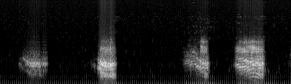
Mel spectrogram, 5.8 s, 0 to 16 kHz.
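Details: Carpathian red deer stag in rut, breeding season in Bucovina, Romania, 29 September 2022; four hoarse, throaty roars about every one and a half seconds, each under a second long, loud and rough with rich harmonics.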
